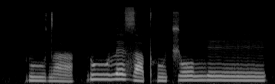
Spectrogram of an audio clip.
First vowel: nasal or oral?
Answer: oral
